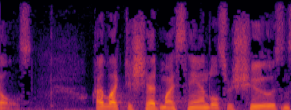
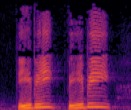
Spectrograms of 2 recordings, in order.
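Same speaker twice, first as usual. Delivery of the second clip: mock calling out, shrill, pitched very high; 12 semitones higher than usual. A father calls his daughter's name into the phone; yelling. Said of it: "stop yelling".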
